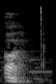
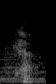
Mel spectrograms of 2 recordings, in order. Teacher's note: This is a short central vowel pronounced with the tongue positioned low and in the center of the mouth.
